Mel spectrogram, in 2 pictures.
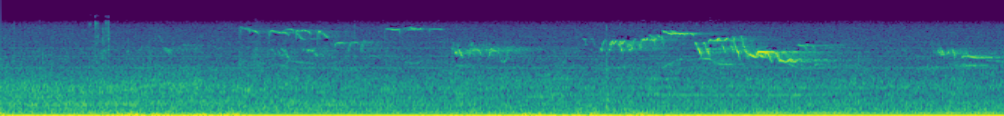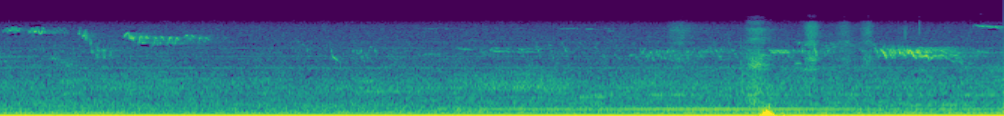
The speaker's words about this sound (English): Shush and listen to these lovely birds who are singing especially for us. Can we stop for a second? We're right by this bird.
